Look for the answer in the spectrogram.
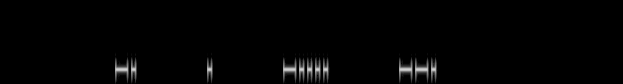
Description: Morse code, heard as a keyed tone, about 29 wpm, spaced as for 10 wpm, 700 Hz. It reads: NE6G
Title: USA Call Signs - 4 Characters - 6x Character Spacing - 30wpm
